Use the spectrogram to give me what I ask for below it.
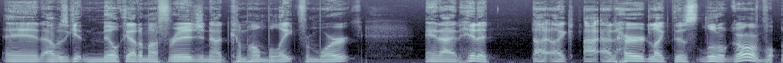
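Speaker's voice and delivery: usual speaking voice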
